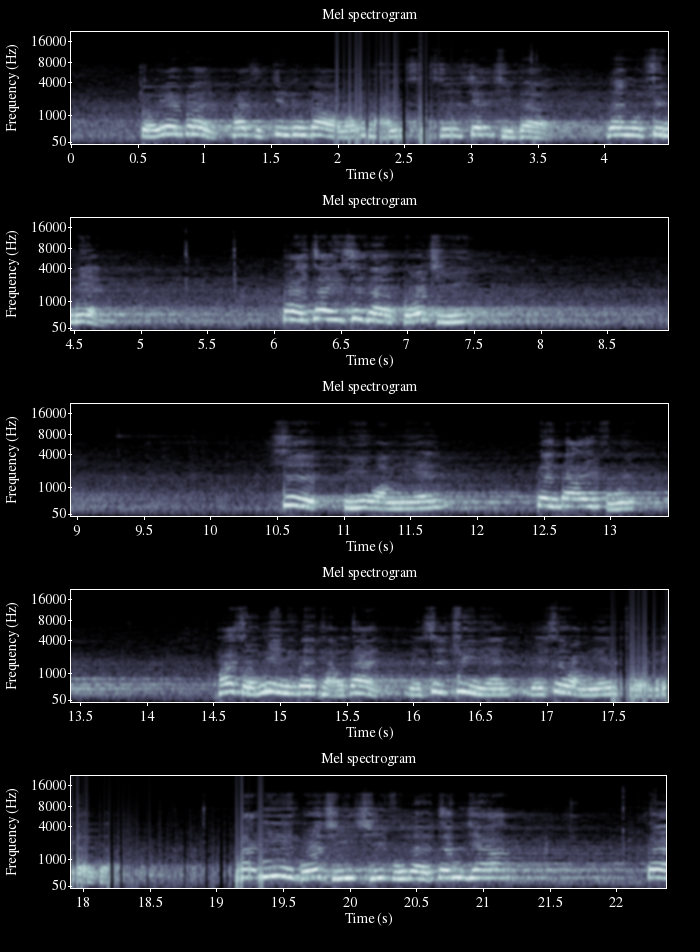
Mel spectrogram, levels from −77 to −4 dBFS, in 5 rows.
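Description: Processor overload crackle occurs from 1.97 to 2.86 s and again, longer, from 17.48 to 19.34 s. Dozens of roughly 10 ms buffers miss their deadlines, each leaving a hard-edged silent gap, heard as gritty tearing crackle over the sound.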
